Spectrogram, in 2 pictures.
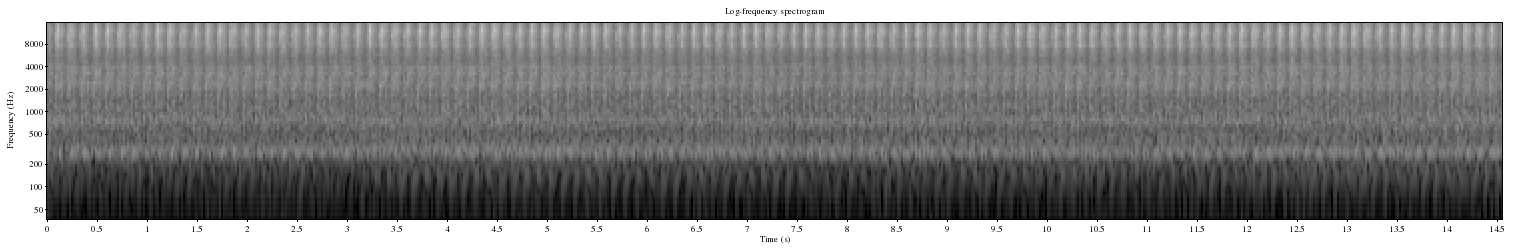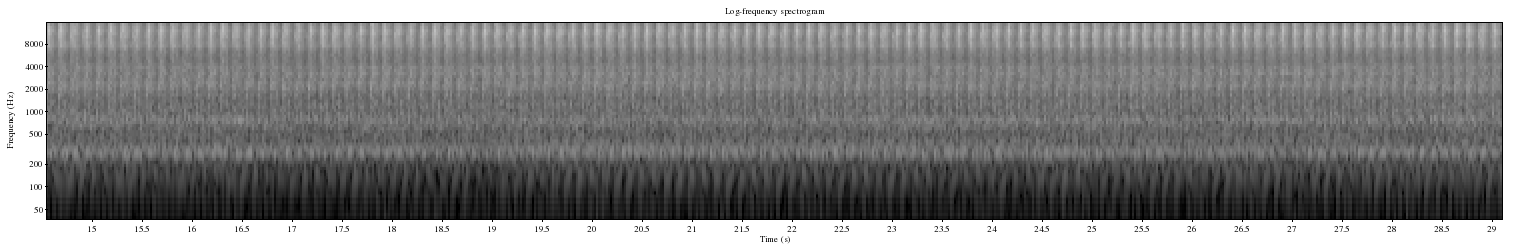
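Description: HIGHTEX 75008 heavy-duty programmable pattern sewing machine running steadily, its needle stitching fast and evenly through layered red webbing strap held in the clamp frame.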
